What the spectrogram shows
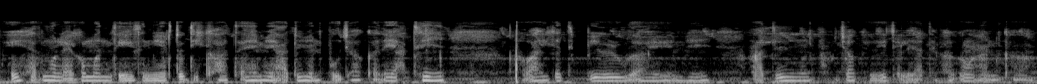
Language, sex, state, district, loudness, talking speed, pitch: Hindi, female, Chhattisgarh, Sarguja, -26 LUFS, 180 wpm, 105 Hz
